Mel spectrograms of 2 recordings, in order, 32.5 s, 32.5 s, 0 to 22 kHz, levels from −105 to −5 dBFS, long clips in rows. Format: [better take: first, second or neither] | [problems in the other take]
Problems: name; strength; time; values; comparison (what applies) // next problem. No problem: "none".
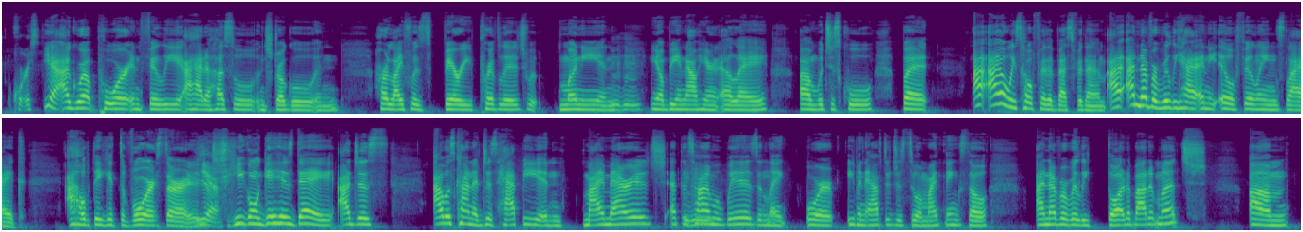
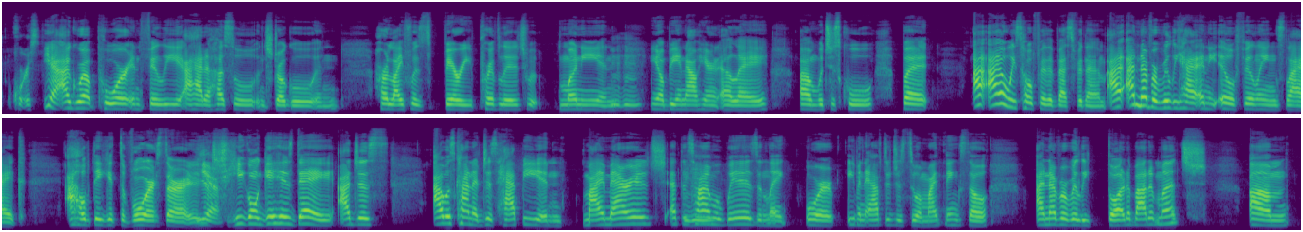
first | thin; very; fading below 300 Hz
